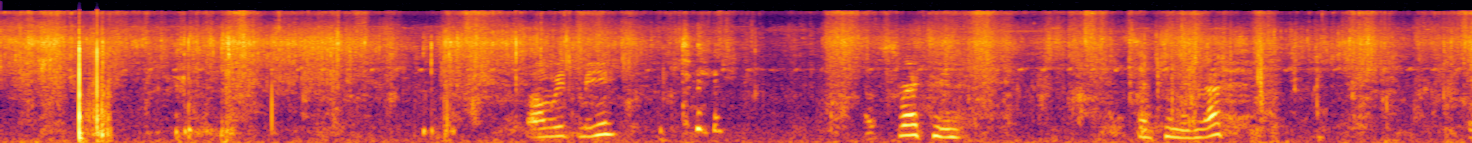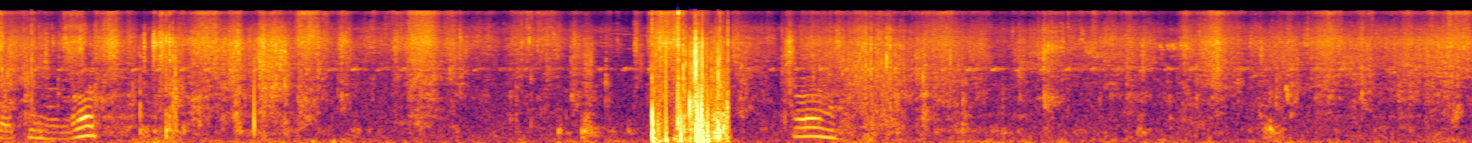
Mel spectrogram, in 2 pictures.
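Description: Leaves rustle and twigs snap underfoot as someone walks through dense brush.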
